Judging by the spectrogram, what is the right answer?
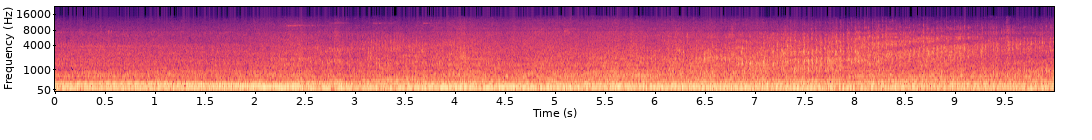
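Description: Classic car engines running as a 1940s Chevrolet coupe and then a late-1950s Chevrolet pickup drive slowly past and pull away one after the other, with an engine note that shifts as each car moves off.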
